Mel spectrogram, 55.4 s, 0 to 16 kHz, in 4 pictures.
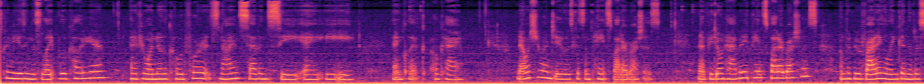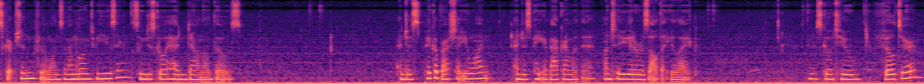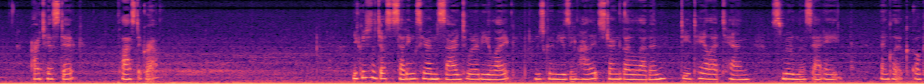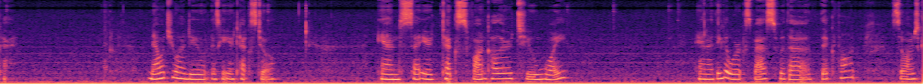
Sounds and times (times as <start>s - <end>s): Speech: 0.0s - 7.0s, 7.8s - 17.5s, 19.8s - 24.3s, 26.0s - 30.1s, 33.0s - 41.9s, 43.8s - 45.8s, 47.2s - 50.1s, 52.0s - 55.4s.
